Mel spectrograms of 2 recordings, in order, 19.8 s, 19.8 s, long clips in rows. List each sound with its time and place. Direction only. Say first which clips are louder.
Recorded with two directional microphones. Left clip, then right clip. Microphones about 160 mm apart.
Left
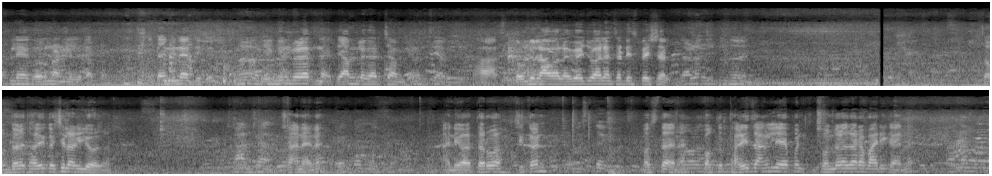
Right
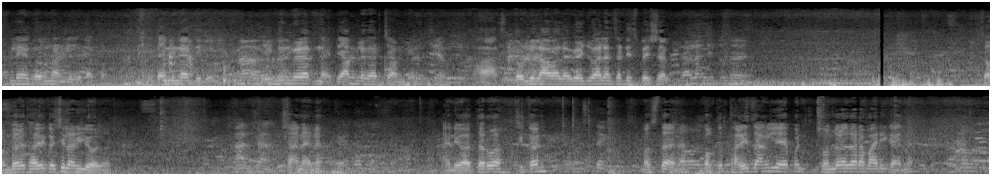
0.1 s speech: left 4 dB; centre (ahead or behind)
2.9 s a man's voice: left 5 dB; 5° right (ahead or behind)
9.8 s speech: left 2 dB; 20° right (ahead or behind)
12.6 s a man's voice: left 6 dB; 15° right (ahead or behind)
14.3 s speech: left 3 dB; 20° right (ahead or behind)
16.3 s a man's voice: left 3 dB; 15° right (ahead or behind)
